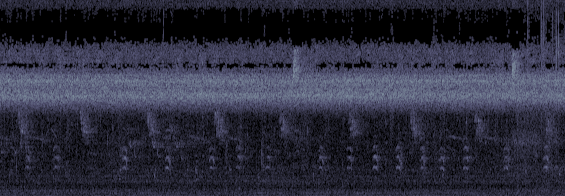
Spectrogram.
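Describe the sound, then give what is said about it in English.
Outdoor nature ambience with birds fluttering in trees and chirping in short repeated calls over a steady, high-pitched insect drone like crickets, continuous and fairly quiet, with no talking. “Hear the birds flutter and sing in the trees.”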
